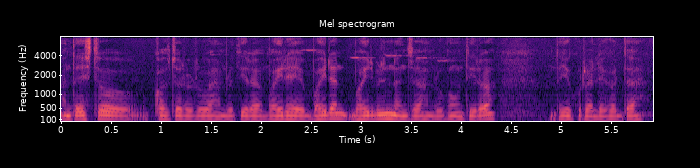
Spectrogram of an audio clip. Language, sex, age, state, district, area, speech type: Nepali, male, 30-45, West Bengal, Jalpaiguri, urban, spontaneous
